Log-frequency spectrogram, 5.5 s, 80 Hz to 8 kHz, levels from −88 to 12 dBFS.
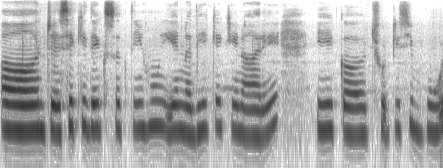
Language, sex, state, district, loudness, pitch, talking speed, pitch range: Hindi, female, Chhattisgarh, Sukma, -19 LUFS, 230 Hz, 160 wpm, 220-240 Hz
